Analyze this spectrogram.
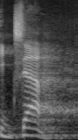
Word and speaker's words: exam: Exam. Very important. You should put stress on X, not E.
